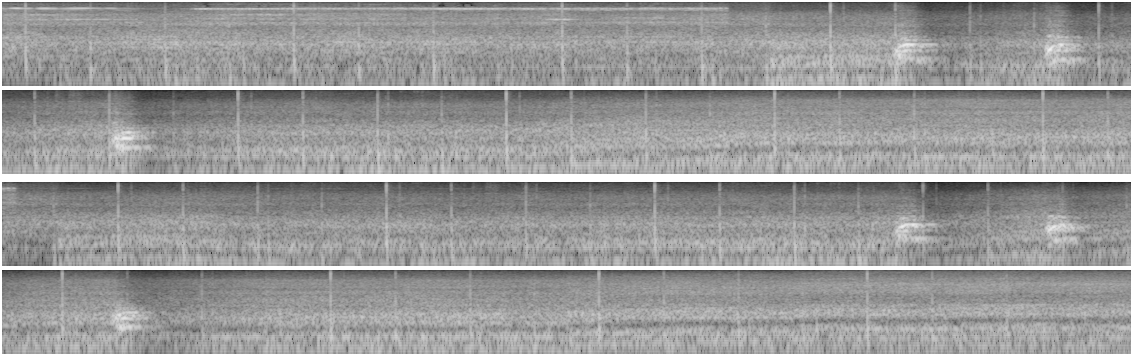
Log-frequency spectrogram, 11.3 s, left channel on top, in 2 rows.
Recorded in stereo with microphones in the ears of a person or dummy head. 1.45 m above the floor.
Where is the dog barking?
60° left (ahead or behind), 1.9 m.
